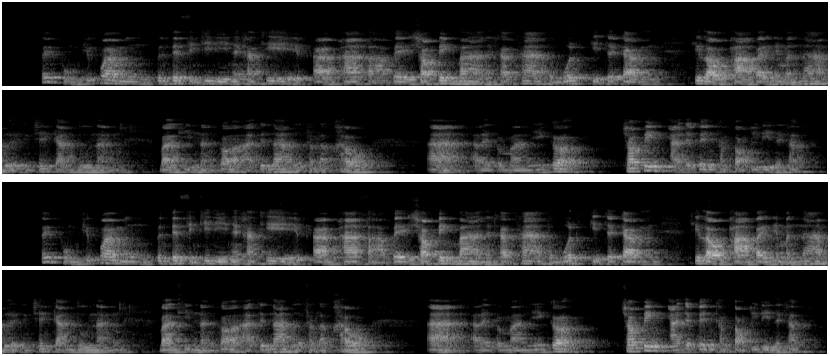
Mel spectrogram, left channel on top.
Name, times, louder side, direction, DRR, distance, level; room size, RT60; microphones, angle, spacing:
voice 1, 0.4-9.4 9.8-11.9 12.5-14.0 14.5-16.2, right 1 dB, 85° right, 1 dB, 1.6 m, -30 dB
5.3 x 5.2 x 4.6 m, 0.68 s
head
